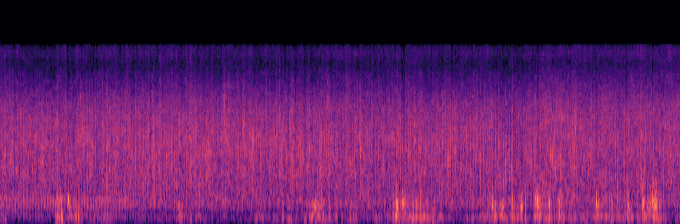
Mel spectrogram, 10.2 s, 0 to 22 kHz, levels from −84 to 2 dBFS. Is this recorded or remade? remade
